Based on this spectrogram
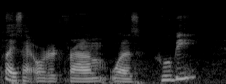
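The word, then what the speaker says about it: Hobii: The second place I ordered from was Hubie. H O B I I. It's pronounced Hubie because that's how they pronounce it over there.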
